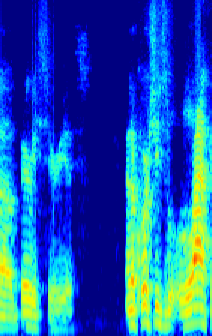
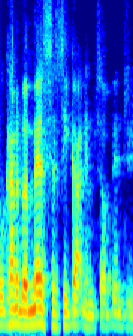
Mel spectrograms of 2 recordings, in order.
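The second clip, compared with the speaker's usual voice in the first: ordinary delivery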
